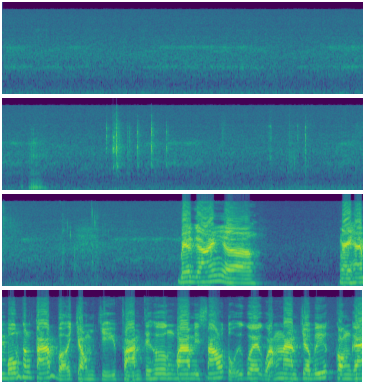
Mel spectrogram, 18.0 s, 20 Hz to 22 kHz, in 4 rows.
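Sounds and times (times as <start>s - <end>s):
faint steady hum: 0.0s - 18.0s
sharp clicks: 5.8s - 6.7s.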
